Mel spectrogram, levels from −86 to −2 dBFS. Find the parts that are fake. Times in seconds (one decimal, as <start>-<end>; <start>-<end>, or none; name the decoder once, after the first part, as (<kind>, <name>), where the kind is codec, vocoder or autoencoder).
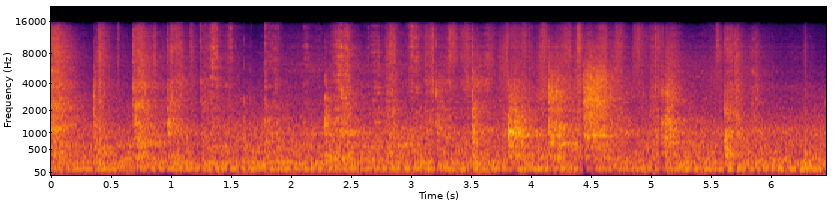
0.0-1.3 (codec, SNAC); 3.1-6.5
